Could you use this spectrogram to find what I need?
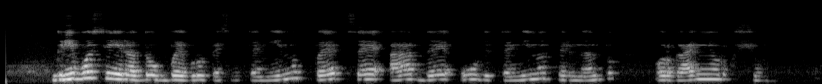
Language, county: Lithuanian, Kaunas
